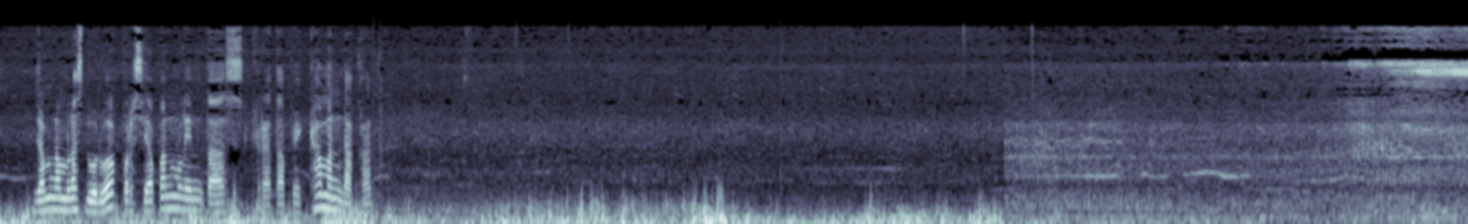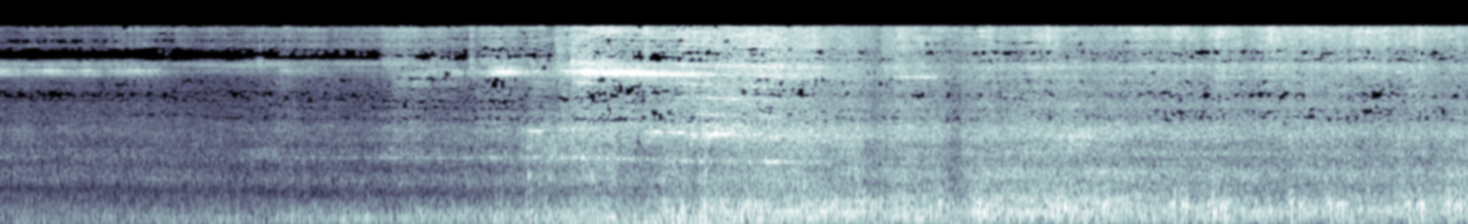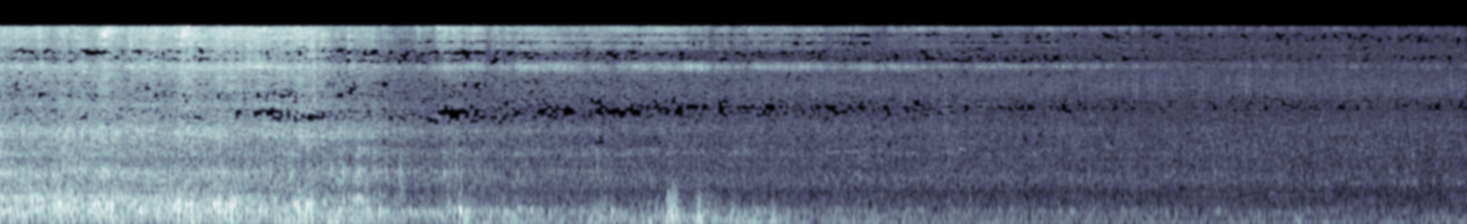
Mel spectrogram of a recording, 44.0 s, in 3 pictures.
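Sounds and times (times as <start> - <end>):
diesel locomotive engine: 9.0 - 44.0
train wheels clattering on rails: 12.8 - 38.6.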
